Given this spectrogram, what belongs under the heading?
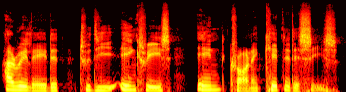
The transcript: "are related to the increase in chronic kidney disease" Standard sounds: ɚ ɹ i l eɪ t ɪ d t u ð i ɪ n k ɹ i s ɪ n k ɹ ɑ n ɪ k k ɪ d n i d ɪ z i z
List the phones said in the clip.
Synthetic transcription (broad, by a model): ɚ ɹ i l eɪ t ɪ d t u ð i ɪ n k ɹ i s ɪ n k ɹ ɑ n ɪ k k ɪ d n i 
